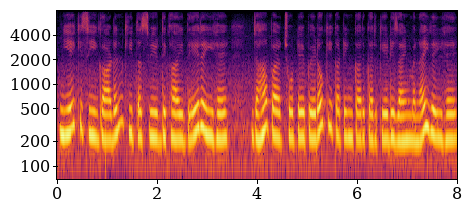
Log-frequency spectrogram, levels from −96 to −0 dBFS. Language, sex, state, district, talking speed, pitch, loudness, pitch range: Hindi, female, Rajasthan, Jaipur, 165 wpm, 230 Hz, -13 LUFS, 220-250 Hz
